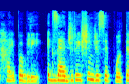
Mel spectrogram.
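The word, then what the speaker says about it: hyperbole: इसको बहुत सारे बच्चे हाइपरबोल बोलते हैं, तो मैं आपका थोड़ा थोड़ा प्रोनाउंसिएशन भी करेक्ट करती रहूंगी, क्योंकि मेरे स्कूल में भी बच्चे इसको हाइपरबोल बोलते हैं, बट दिस इज हाइपरबली।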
